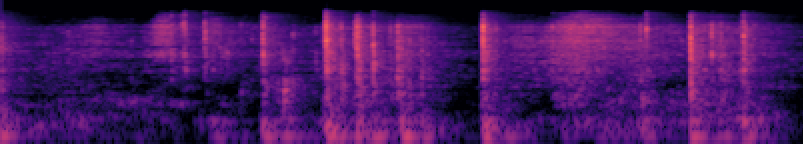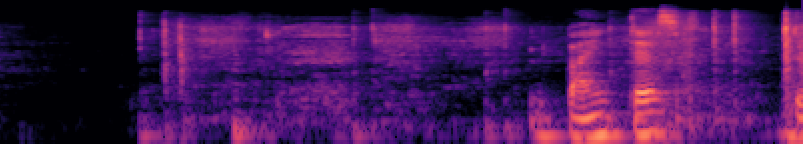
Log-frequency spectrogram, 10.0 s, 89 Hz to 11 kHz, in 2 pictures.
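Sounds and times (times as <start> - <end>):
computer keyboard typing: 1.0 - 3.2, 4.0 - 4.8, 5.9 - 6.4, 8.0 - 10.0.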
